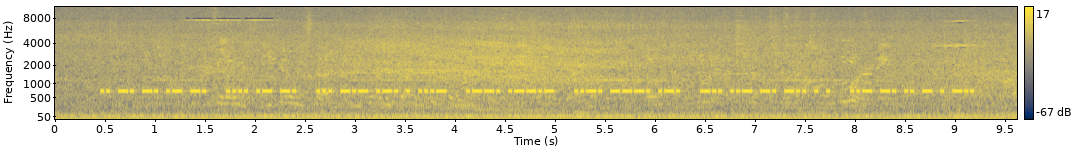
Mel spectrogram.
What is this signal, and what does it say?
Morse code (with Swedish letters), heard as a keyed tone, machine-sent, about 40 wpm, 720 Hz, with street noise. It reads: INNAN HAN SKREV PÅ FÖR DUNDEE UNITED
